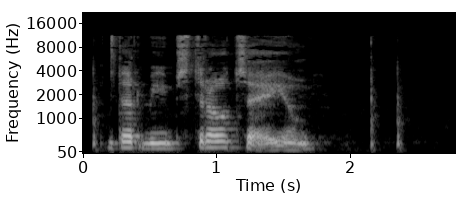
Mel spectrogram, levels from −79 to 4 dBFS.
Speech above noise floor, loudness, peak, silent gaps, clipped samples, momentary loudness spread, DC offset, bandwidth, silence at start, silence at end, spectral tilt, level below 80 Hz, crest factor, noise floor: 24 dB; -26 LUFS; -10 dBFS; none; under 0.1%; 20 LU; under 0.1%; 11.5 kHz; 0.1 s; 0.4 s; -3.5 dB/octave; -68 dBFS; 20 dB; -50 dBFS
